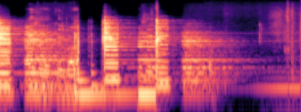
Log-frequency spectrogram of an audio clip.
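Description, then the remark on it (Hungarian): An electric guitar plays through an amp with clean and crunch channels, set to the clean channel: a handful of struck chords and sustained notes, fairly loud, the last one left ringing out. No one speaks. “Nézzük, ez mi, ja igen, fontos, normál csati van egy, egy clean és egy crunch állása, ez most a clean állása, ugye? Igen, clean állása.”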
